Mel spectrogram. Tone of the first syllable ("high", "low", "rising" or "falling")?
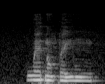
high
